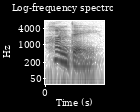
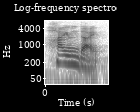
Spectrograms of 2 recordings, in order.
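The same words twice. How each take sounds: First: It is said with an American pronunciation. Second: It is said with a British pronunciation. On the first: "This is how they say in the U S" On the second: "in British English they say it completely differently"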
